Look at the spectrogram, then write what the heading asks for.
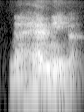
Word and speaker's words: Nehemiah: I think that's Nehemiah. That's how it's supposed to be pronounced.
